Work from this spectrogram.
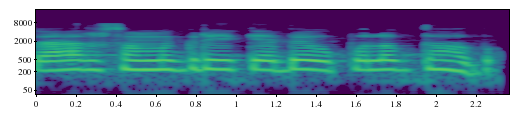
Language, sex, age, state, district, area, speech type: Odia, female, 18-30, Odisha, Balasore, rural, read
